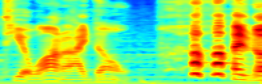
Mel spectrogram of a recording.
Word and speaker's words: Tijuana: doing yak almighty tijuana t-i-j-u-a-n-a so it's not tijuana it's actually tijuana why does it why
